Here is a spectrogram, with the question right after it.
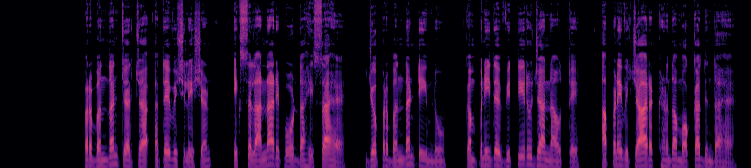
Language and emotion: Punjabi, neutral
